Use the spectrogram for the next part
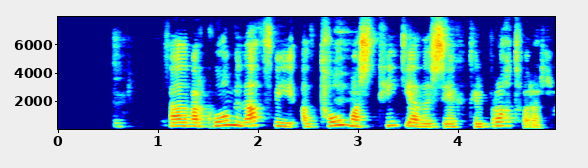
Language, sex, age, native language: Icelandic, female, 30-39, Icelandic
